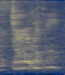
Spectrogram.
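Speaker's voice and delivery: plain reading voice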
